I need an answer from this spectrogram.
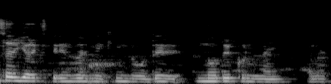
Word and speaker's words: Nodir Kul Nai: And sir, your experience while making Nodir Kul Nai. Am I pronouncing it right? Yeah. Yeah, Nodir Kul Nai.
